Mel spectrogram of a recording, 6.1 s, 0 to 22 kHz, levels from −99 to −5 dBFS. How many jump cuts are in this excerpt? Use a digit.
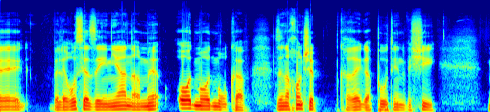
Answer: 0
